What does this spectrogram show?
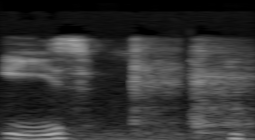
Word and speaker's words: Ys: ease games and yes the pronunciation you had last week was correct it is ease so I know I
